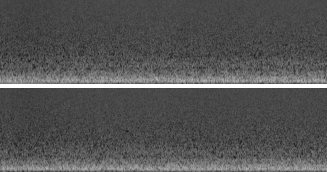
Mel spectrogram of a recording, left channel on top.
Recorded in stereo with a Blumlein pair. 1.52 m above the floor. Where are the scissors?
No scissors in this recording.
